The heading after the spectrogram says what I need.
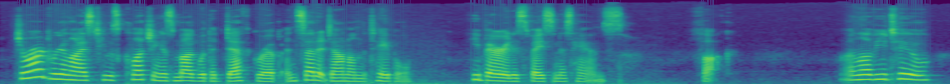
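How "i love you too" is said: pitched-up, indistinct, half-swallowed mumble. Narrator voicing Gerard answering as the front door closes, mumbled. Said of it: "he mumbled".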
